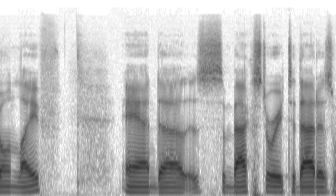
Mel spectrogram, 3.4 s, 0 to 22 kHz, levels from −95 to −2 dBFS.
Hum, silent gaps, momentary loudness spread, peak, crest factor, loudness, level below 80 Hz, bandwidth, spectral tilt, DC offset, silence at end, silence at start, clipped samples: none; none; 8 LU; -8 dBFS; 20 dB; -26 LUFS; -56 dBFS; 16 kHz; -4.5 dB/octave; under 0.1%; 0 s; 0 s; under 0.1%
